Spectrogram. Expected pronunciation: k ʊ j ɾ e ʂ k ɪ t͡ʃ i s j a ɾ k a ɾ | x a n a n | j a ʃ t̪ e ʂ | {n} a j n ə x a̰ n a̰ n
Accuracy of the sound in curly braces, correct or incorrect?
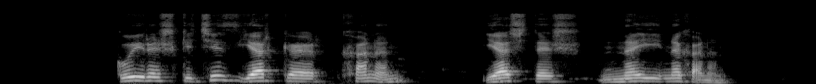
correct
